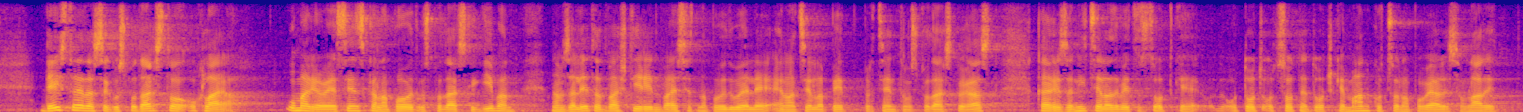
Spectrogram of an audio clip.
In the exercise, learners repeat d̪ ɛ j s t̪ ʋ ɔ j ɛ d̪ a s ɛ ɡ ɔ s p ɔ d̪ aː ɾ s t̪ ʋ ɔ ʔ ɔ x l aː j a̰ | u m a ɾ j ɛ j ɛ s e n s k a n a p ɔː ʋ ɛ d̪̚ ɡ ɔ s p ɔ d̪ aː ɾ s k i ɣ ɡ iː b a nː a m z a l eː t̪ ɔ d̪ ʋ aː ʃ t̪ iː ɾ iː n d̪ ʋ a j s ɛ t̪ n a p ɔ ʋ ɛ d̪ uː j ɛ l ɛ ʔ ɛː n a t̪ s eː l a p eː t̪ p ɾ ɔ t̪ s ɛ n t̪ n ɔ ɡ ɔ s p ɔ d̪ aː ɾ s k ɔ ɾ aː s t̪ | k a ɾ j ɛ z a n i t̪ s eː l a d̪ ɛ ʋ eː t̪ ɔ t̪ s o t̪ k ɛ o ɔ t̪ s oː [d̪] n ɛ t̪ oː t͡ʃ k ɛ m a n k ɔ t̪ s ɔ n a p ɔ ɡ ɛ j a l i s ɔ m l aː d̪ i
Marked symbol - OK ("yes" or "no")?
no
